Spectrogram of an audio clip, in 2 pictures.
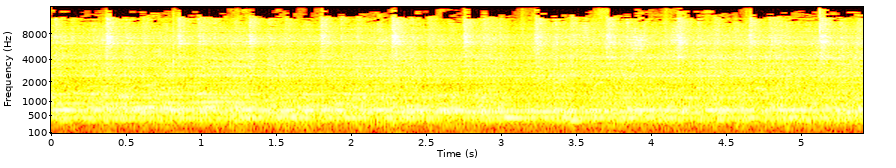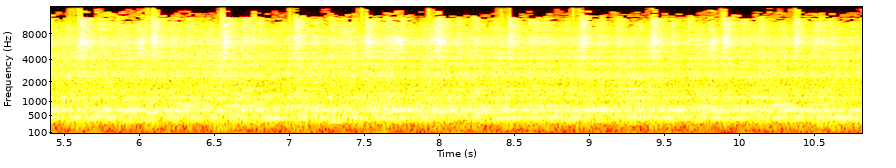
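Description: Electronic dance music played loud through a club sound system: sustained synth tones over a steady beat of regular high ticks, running without a break.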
